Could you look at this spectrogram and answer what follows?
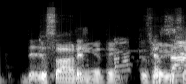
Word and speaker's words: Dasani: That's it's DSAIN. Dasani, I think is what you're saying.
